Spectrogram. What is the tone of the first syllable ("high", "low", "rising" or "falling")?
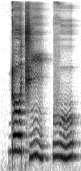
high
